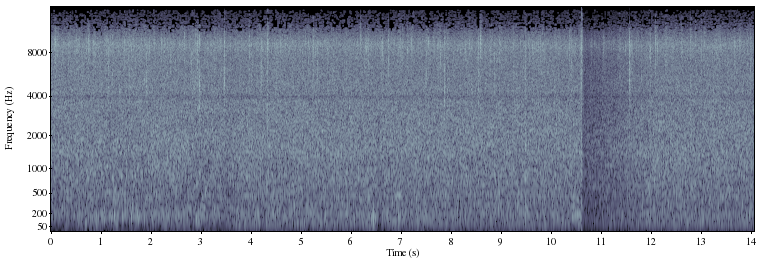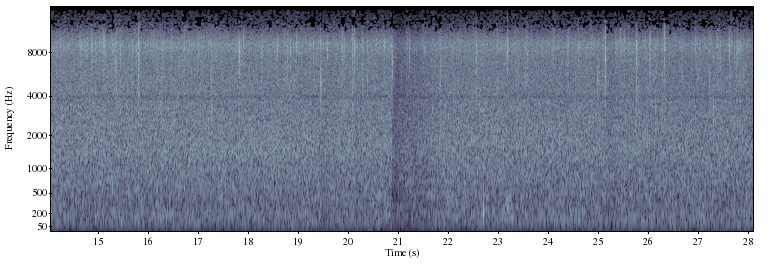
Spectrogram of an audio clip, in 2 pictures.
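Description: Heavy rain falling steadily on stone paving, a dense hiss with scattered sharper drip clicks. The sound dips suddenly twice, about a third and two thirds of the way through, and swells back within a second.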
